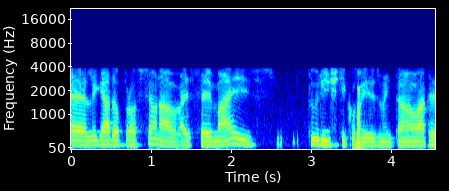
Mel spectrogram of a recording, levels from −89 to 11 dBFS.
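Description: From the start, the speech carries the buzzy, gravelly roughness of the GSM full-rate codec, plainly audible and consistent with a 13 kbps full-rate stream. The codec rebuilds the voice from a vocal-tract filter excited by regularly spaced pulses, keeping only a thinned-out excitation, so fine detail turns coarse. On a spectrogram, energy stops flat at 4 kHz with nothing above it, and harmonics look smeared and grainy rather than cleanly striated.

From 1.30 to 1.44 s, GSM bit errors break through: corrupted filter, pitch or gain values reach the decoder, and the voice squawks, pops and gargles for that stretch. The waveform shows a brief, irregular burst with level jumping frame by frame. On the spectrogram the band below 4 kHz turns blotchy and distorted, with short vertical smears at frame boundaries where the spectral shape suddenly goes wrong.

A longer burst of GSM bit errors follows from 3.46 to 3.74 s, again heard as gargling squawks and pops as damaged decoder parameters bend the spectrum and spike the gain in successive frames. 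In the waveform this is a ragged, uneven cluster of level jumps lasting about a quarter of a second. The spectrogram shows a patch of chaotic, blocky energy replacing the normal harmonic pattern, still capped at 4 kHz.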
